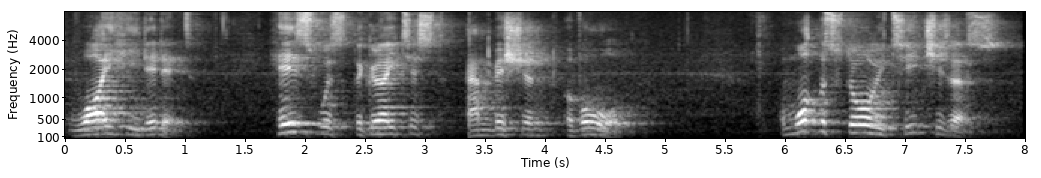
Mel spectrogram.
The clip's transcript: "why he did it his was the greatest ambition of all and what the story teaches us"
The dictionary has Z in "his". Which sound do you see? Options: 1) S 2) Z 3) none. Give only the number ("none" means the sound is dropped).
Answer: 2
